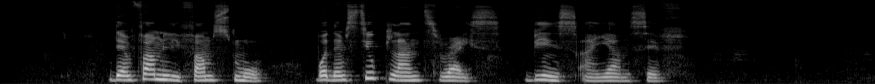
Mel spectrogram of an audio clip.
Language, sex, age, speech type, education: Nigerian Pidgin, female, 15-29, spontaneous, tertiary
